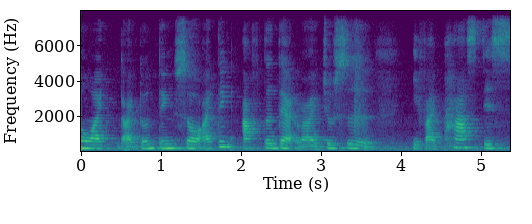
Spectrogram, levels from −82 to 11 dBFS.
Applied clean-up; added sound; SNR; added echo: none; none; none; none.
